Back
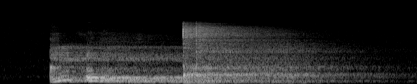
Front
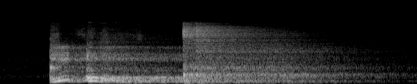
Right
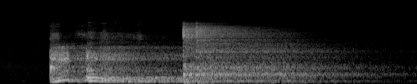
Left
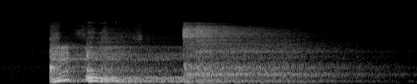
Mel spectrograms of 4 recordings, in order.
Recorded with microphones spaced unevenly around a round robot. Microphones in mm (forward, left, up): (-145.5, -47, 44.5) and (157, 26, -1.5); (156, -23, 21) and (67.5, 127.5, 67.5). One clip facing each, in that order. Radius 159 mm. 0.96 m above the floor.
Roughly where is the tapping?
Right.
